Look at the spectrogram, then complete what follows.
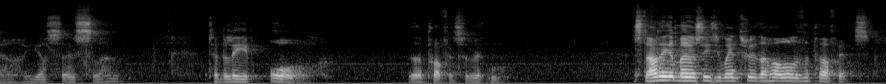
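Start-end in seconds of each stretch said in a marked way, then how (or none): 0.0-5.0 kindly rebuke. Retold or imitated. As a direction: chide them tenderly. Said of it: "the Lord was very kindly".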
